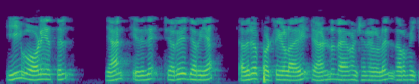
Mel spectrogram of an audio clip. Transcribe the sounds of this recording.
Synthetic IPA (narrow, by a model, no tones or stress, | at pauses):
iːʋoːɭijɐt̪ːil | ɲaːniðinet͡ɕerijɐt͡ɕerijɐ | ɐʋiɾɐpːɐʈːiɣɐɭaːjiɾeɳɖɨd̪ɐjmenʂɐnuɣɐɭilnirmikʲːu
